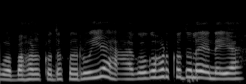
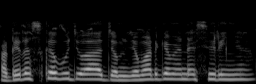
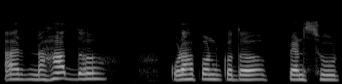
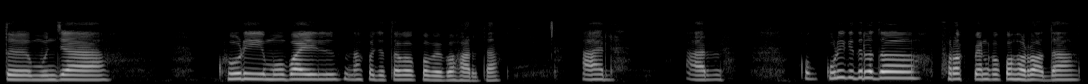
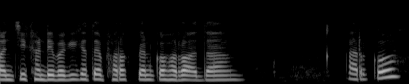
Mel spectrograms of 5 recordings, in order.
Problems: background sounds at intervals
